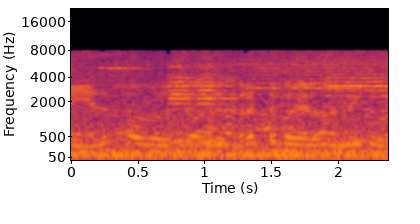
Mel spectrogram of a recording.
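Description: Faint voices of other people talking, over a low steady rumble.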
